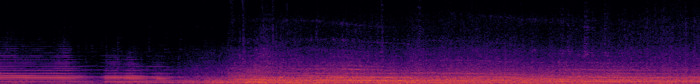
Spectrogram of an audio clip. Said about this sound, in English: I had this iPod, then I hung my earphones like with the iPod because they have like this tiny mic, and recorded like some train sounds.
